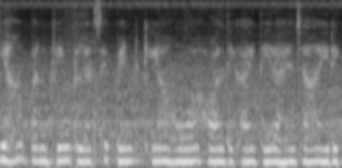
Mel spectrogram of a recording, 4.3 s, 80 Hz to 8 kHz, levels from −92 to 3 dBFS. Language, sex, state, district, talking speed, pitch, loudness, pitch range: Hindi, female, Bihar, East Champaran, 210 wpm, 215 Hz, -16 LUFS, 210-220 Hz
